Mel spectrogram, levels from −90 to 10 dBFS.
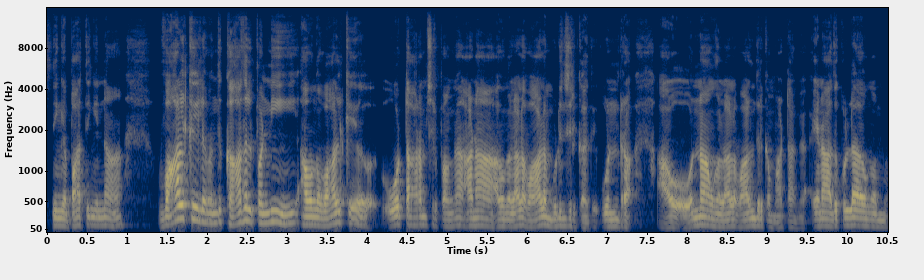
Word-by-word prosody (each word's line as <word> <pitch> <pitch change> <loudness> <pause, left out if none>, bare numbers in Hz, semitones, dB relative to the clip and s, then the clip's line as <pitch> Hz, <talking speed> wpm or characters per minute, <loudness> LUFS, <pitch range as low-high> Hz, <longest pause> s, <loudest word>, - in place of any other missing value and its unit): நீங்க 115 -2 -2
பார்த்தீங்கன்னா, 125 -1 -5 0.7
வாழ்க்கையில 220 -4 +6
வந்து 155 - -3
காதல் 200 -2 +3
பண்ணி, 160 +3 +1 0.3
அவுங்க 130 -1 +5
வாழ்க்கைய 170 - -1 0.5
ஓட்ட - - +2
ஆரம்பிச்சுருப்பாங்க. 125 -3 -5 0.2
ஆனா, 120 +1 +1 0.2
அவுங்களால 110 0 +1
வாழ 125 - +3
முடுஞ்சுருக்காது 115 +1 -8 0.2
ஒன்றா! 105 0 -3 0.4
ஆ - - +1 0.3
ஒன்னா 130 +2 +3
அவுங்களால 105 -2 -1
வாழ்ந்திருக்க 115 +2 -3
மாட்டாங்க. - - -13 0.2
ஏனா, 115 +1 +2
அதுக்குள்ள 120 +2 0
அவுங்க 110 -3 -2
120 Hz, 130 wpm, -25 LUFS, 110-145 Hz, 0.7 s, வாழ்க்கையில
